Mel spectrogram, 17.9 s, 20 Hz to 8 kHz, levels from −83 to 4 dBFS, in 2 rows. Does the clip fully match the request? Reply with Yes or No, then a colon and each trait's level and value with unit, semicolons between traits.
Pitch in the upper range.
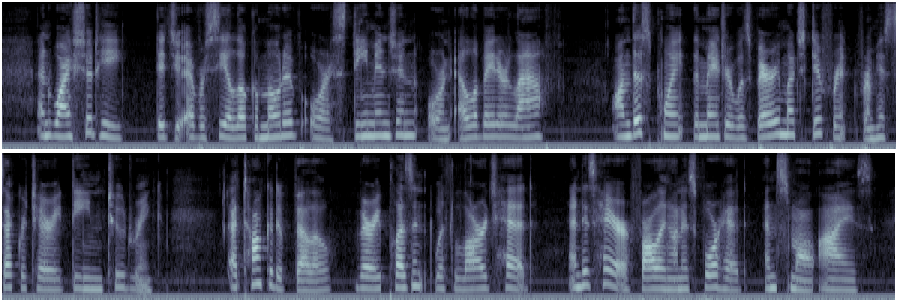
Yes: high, 195 Hz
